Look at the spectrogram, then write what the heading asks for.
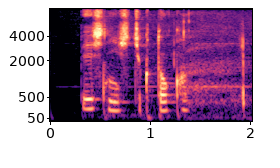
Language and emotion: Russian, neutral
